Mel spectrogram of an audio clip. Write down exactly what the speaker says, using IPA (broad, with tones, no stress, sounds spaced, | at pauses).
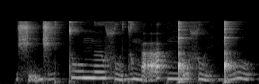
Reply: ʃ ḭ˧˩˧ d͡ʒ i̤˧˥ tː uː˥ ŋ ɘː˥ sʷ i˧˩˧ d ʊ˧˥˧ ŋ a̰˧˥ | ŋ͡ǃ ṵ˧˥˧ sʷ iː˧˩˧ ɡ͡ǃ u˧˥˧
